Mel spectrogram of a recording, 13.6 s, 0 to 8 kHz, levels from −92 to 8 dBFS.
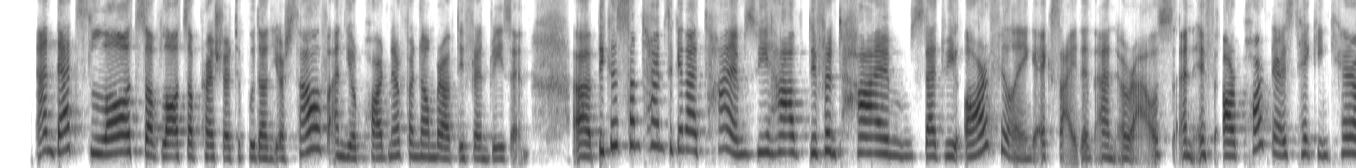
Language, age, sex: English, 30-49, female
